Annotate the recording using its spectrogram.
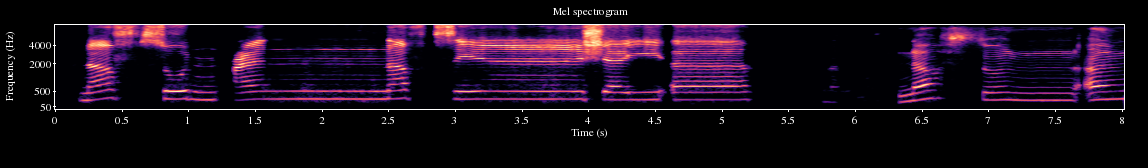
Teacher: Sun tak boleh lama. Sun tu izhar.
